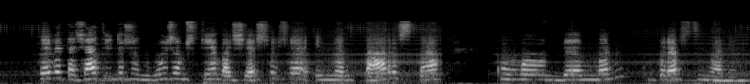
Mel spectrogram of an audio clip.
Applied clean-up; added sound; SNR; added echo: neural separator model SepFormer DNS4.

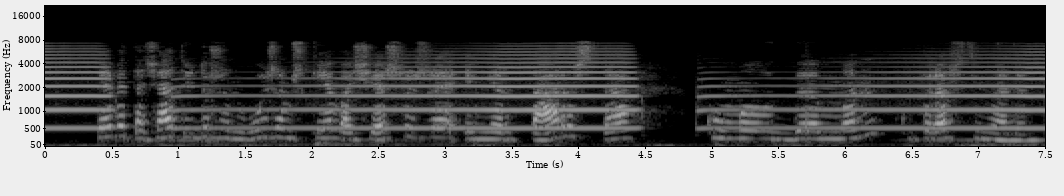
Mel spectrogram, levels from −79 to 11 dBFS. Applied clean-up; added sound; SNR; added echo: none; Trumpet; -2 dB; reverberation time 0.1 s.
